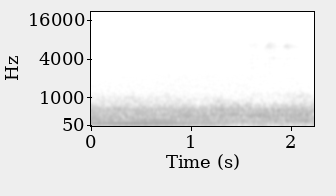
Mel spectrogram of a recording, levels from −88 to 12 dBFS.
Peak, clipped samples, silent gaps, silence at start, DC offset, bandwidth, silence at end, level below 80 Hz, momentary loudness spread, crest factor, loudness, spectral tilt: -44 dBFS; under 0.1%; none; 0 s; under 0.1%; 16 kHz; 0 s; -78 dBFS; 2 LU; 12 dB; -57 LUFS; -7.5 dB/octave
